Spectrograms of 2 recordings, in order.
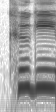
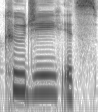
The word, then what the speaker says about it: Coogi: And this is Coogie or Coogie. I've heard it pronounced both ways.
